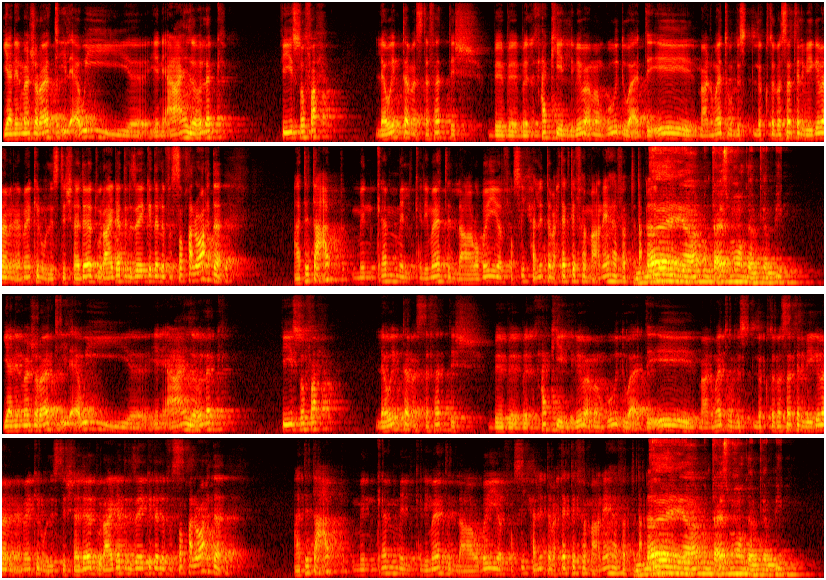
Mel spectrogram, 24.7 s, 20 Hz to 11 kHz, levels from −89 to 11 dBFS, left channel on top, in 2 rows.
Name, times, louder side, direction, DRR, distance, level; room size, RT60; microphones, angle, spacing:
voice 1, 0.0-3.3 4.2-4.9 5.6-15.6 16.7-17.3 17.6-21.7 22.0-22.2, left 2 dB, 60° left, 5 dB, 2.5 m, -25 dB
voice 2, 21.8-24.0, left 1 dB, 15° left, 5 dB, 2.9 m, -19 dB
28.5 x 25.5 x 8.1 m, 0.83 s
head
